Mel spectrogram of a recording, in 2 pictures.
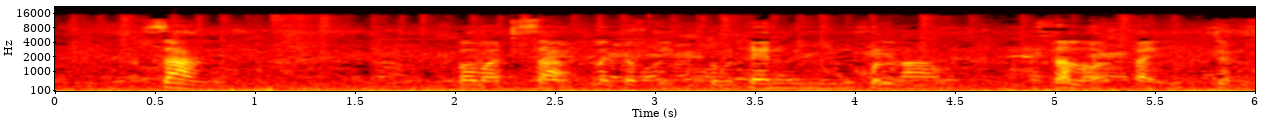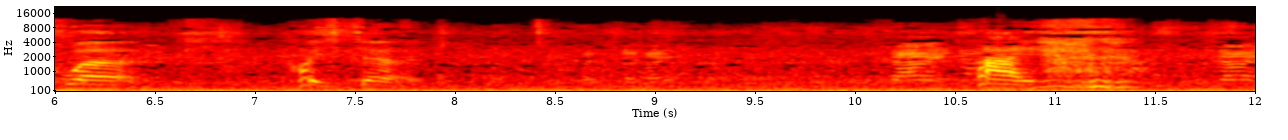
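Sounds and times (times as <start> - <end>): low background rumble: 0.0 - 12.0
woman speaking: 2.0 - 6.5, 7.2 - 7.8, 10.6 - 11.1.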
